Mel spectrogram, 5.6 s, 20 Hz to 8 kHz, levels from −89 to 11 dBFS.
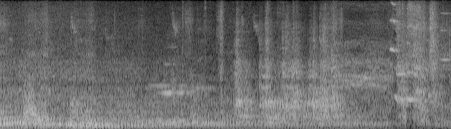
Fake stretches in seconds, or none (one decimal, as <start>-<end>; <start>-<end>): none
